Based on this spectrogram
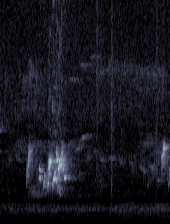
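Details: Red-whiskered bulbul decoy for trapping wild birds: one lively warbled phrase with a falling end, then a short fragment starting, against persistent low hum.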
